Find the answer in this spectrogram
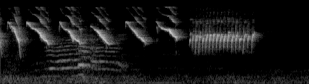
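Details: Short phrase from a white Spanish Timbrado canary's training song: six loud downward-sweeping notes, each about a quarter second apart, ending in a buzzy metallic rattle, then silence.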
